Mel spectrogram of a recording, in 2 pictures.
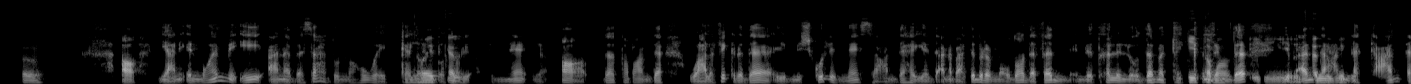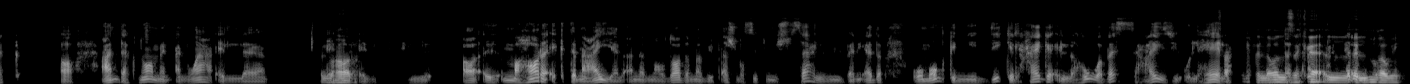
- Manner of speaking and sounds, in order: laughing while speaking: "يتكلم ده"; unintelligible speech
- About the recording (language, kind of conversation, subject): Arabic, podcast, إزاي تسأل أسئلة بتخلي الشخص يحكي أكتر؟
